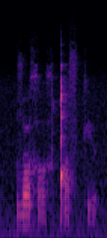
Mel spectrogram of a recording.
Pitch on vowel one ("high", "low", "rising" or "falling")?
high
